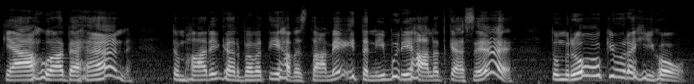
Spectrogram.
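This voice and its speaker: A woman voicing a protective, motherly kinnar guardian in a Hindi cartoon, speaking firmly and deliberately. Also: on the high side, big pitch swings. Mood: concerned.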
